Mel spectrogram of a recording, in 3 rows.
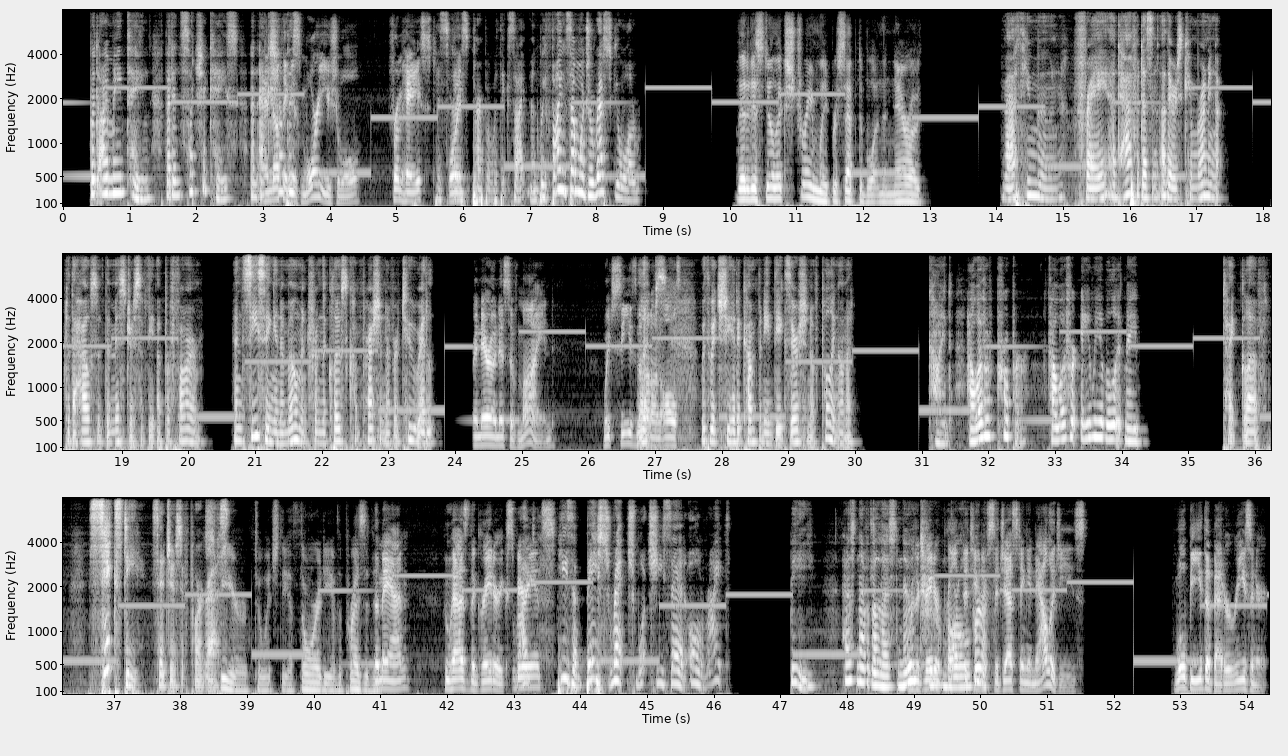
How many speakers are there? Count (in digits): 5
